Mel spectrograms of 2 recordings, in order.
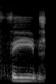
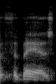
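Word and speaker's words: Thebez: the next town over which is either pronounced thieves or thibaz t-h-e-b-e-z and he does exactly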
